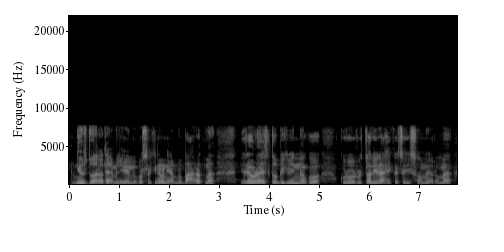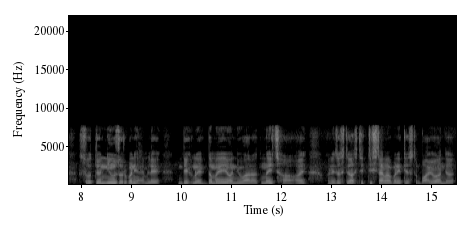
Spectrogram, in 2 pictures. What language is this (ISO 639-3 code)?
nep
